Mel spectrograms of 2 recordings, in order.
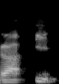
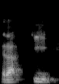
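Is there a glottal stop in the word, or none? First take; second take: glottal stop; glottal stop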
